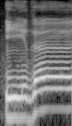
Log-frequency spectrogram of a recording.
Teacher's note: itu huruf hamzah letaknya ada di pangkal tenggorokan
